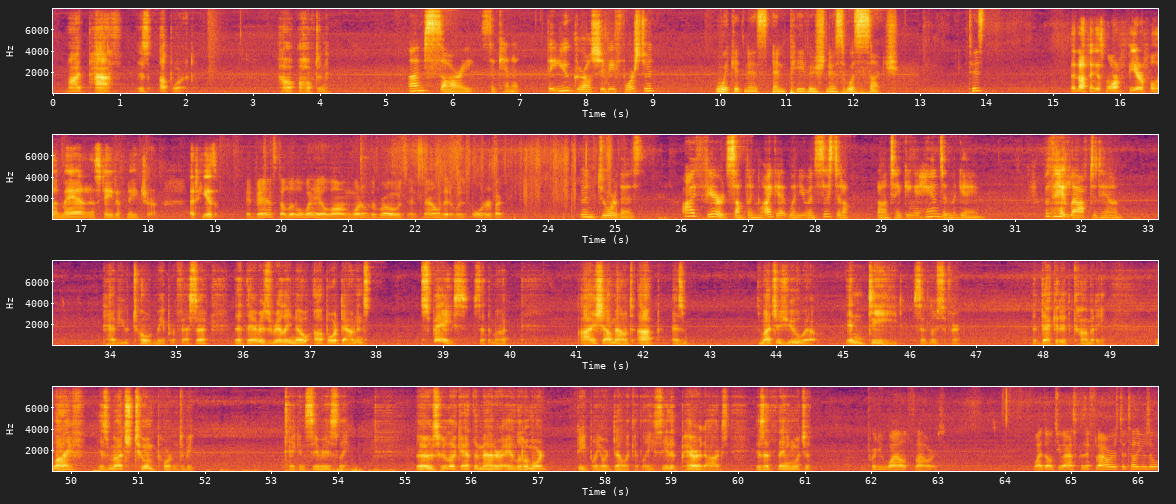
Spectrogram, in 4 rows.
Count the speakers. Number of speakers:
5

